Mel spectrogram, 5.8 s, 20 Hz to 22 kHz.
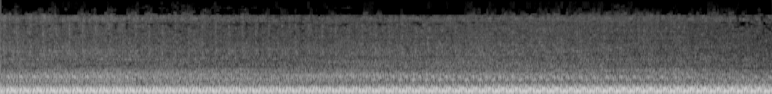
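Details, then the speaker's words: LS-swapped 1986 El Camino, 5.3 with Camaro heads, cam and LS6 intake, first fire-up on open headers with no exhaust yet; loud, choppy lope at a steady rhythm with no knocks or misfires; normal idle of a cammed engine. "and there you guys have it man 5.3 Camaro heads cams LS6 intake and I think that's pretty much it"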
